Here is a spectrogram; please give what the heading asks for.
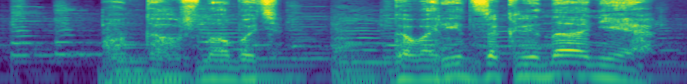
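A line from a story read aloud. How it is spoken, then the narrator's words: Whispering. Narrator (Russian): прошептал Уиллер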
